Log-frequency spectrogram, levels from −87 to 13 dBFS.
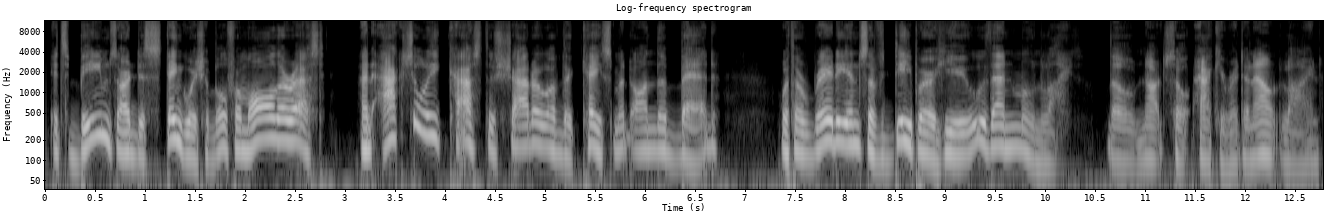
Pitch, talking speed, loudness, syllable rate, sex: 140 Hz, 155 wpm, -22 LUFS, 4.8 syllables/s, male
